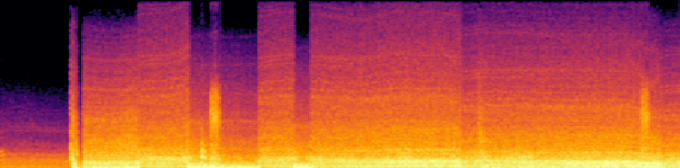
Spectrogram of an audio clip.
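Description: A car engine roars as the car speeds away.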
